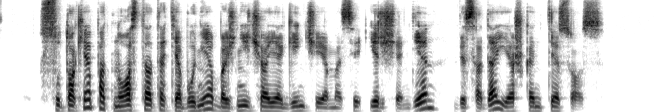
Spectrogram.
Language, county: Lithuanian, Alytus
